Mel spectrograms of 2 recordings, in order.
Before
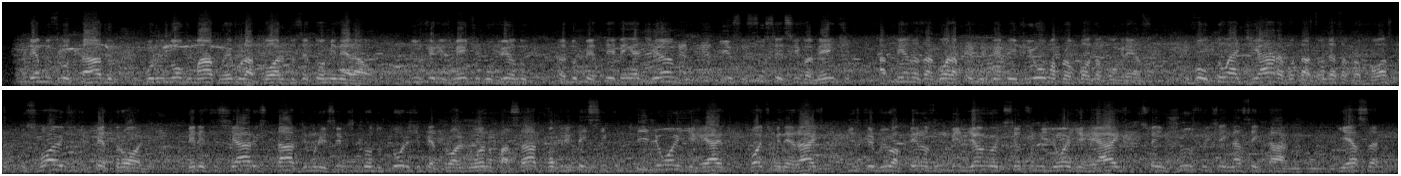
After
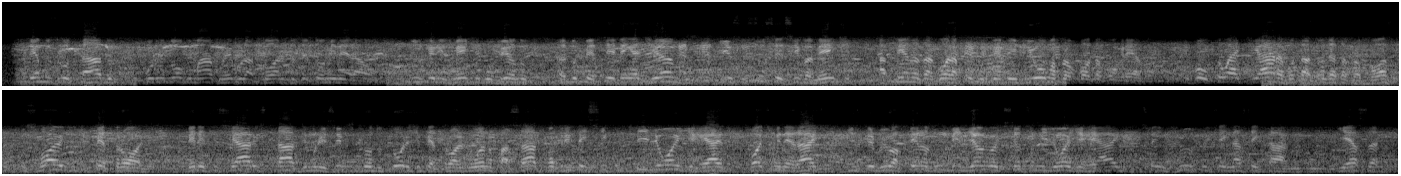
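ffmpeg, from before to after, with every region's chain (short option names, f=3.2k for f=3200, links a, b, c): -filter_complex "[0:a]asettb=1/sr,asplit=3[a][b][c];[a]atrim=end=1.354[d];[b]atrim=start=1.35:end=3.85,asetpts=PTS-STARTPTS,afade=t=in:d=0.004:c=qsin,afade=t=out:st=2.496:d=0.004:c=qsin,highpass=240,equalizer=f=480:t=q:w=4:g=-9,equalizer=f=1.7k:t=q:w=4:g=7,equalizer=f=5.3k:t=q:w=4:g=8,lowpass=f=7.3k:w=0.5412,lowpass=f=7.3k:w=1.3066,acompressor=threshold=-28dB:ratio=6:attack=3.2:release=140:knee=1:detection=peak[e];[c]atrim=start=3.846[f];[d][e]acrossfade=d=0.004:c1=hsin:c2=qsin[g];[g][f]acrossfade=d=0.004:c1=qsin:c2=hsin,asettb=1/sr,asplit=3[h][i][j];[h]atrim=end=10.644[k];[i]atrim=start=10.64:end=12.6,asetpts=PTS-STARTPTS,afade=t=in:d=0.004:c=qsin,afade=t=out:st=1.956:d=0.004:c=qsin,highshelf=f=3.6k:g=-5.5,adynamicsmooth=sensitivity=1.5:basefreq=1.8k,highpass=480[l];[j]atrim=start=12.596[m];[k][l]acrossfade=d=0.004:c1=hsin:c2=qsin[n];[n][m]acrossfade=d=0.004:c1=qsin:c2=hsin,asettb=1/sr,asplit=3[o][p][q];[o]atrim=end=24.904[r];[p]atrim=start=24.9:end=26.15,asetpts=PTS-STARTPTS,afade=t=in:d=0.004:c=qsin,afade=t=out:st=1.246:d=0.004:c=qsin,equalizer=f=3.9k:t=o:w=1:g=-5.5,acompressor=threshold=-30dB:ratio=4:attack=3.2:release=140:knee=1:detection=peak,highpass=55[s];[q]atrim=start=26.146[t];[r][s]acrossfade=d=0.004:c1=hsin:c2=qsin[u];[u][t]acrossfade=d=0.004:c1=qsin:c2=hsin,highshelf=f=3.4k:t=q:w=3:g=-10.5,dynaudnorm=f=470:g=17:m=3dB"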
